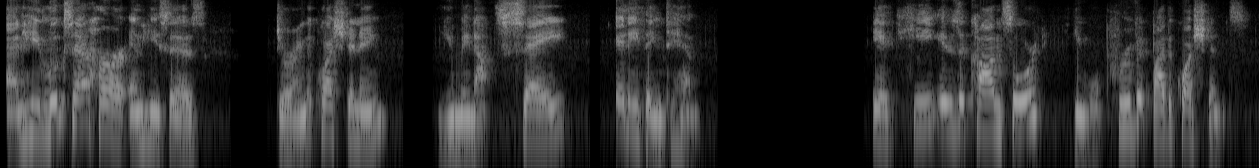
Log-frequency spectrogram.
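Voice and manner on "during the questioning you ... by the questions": measured, slightly raised questioning voice; formal interrogator. Acted. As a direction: lay down the rules like a stern official.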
